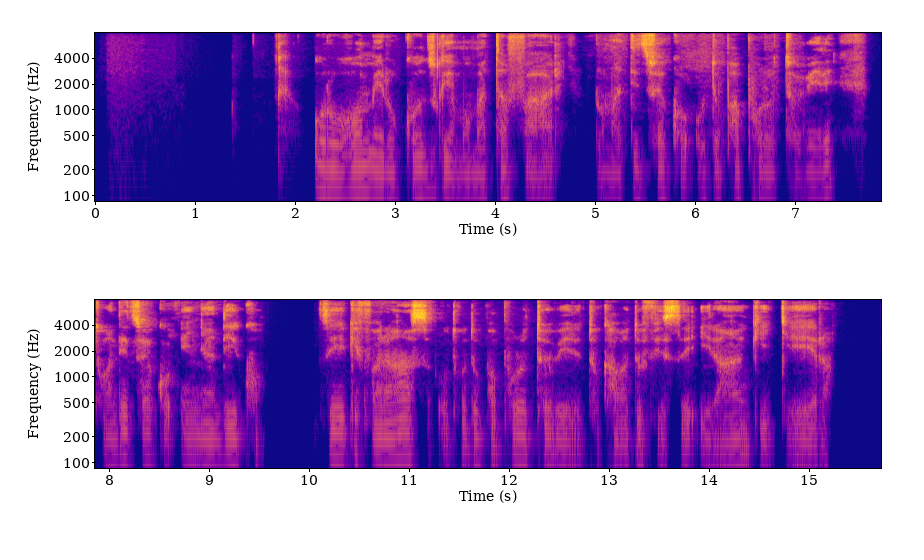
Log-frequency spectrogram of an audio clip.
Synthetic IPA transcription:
uɾuho̞me̞ɾukʰozɡwe̞mumatʰafa̰ːɾi | ɾumatit͡swe̞kʰo̞̰ʔudupʰapʰuɾotʰuβiɾetwaːndit͡swe̞kʰo̞̰ʔiɲandikʰo̞ | z̥ijiɡifaɾaːnsḁutwodupʰa̰pʰuɾotʰṵβiɾḛtʰu̥kʰaβadufise̞̰ʔiɾaːŋɡiɟ̥ḛːɾa

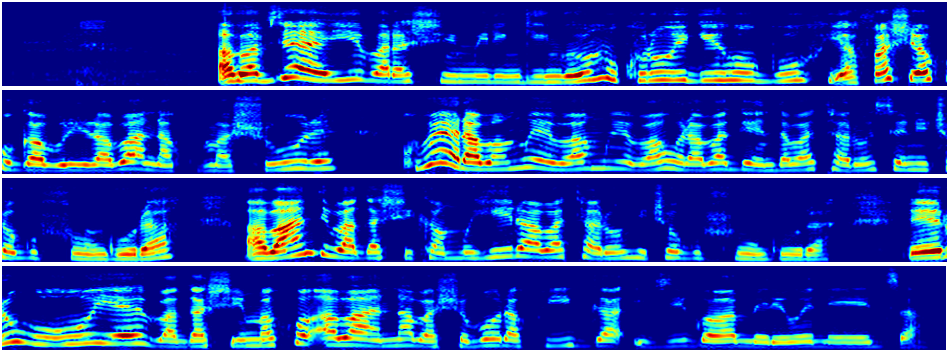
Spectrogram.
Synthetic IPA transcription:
aβavjaːjiβaɾaʃiːmiɾiŋɡiːŋɡo̞jumukuɾuwiɡihuɡujafaʃejokuɡaβuɾiɾaβaːnakumaʃuːɾe̞ | kuβe̞ːɾaβamŋe̞βamŋe̞βaho̞ɾaβaɡe̞ːndaβataɾoːnse̞nit͡ʃo̞ɡufuːŋɡuɾa̰ːβaːndiβaɡaʃikamuɦiɾaβataɾo̞ŋhit͡ʃo̞ɡufuːŋɡuɾaɾe̞ːɾuβuje̞βaɡaʃiːmako̞ʔaβaːnaβaʃo̞βo̞ɾakwiːɡaʔivjiːɡwaβame̞ɾe̞we̞ne̞ːza̰

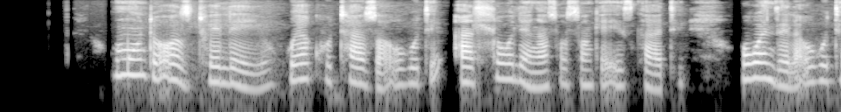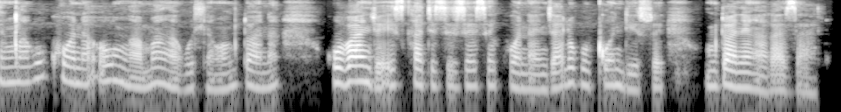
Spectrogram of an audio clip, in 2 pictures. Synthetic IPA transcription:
umuntʼuozitʰwɛlɛjɔɣujakʰutʰazwa̰uɣutʰiaɬɔlɛŋasɔsɔŋkʼɛ̰isi̥kʰatʰiuɣwɛnd͡zʱɛla̰ʔuɣutʰiŋ͡ǁaɣukʰɔna̰ʔoɣuŋa̰maŋa̰ɣuɬɛ̰ŋom̩tʼwanaɣuβand͡ʒʱwɛ̰isi̥kʰatʰisisɛsɛkʰɔnand͡ʒʱalɔɣuǃondʱiswɛ̰um̩tʼwanɛŋa̰ɣa̰za̰ːlɔ

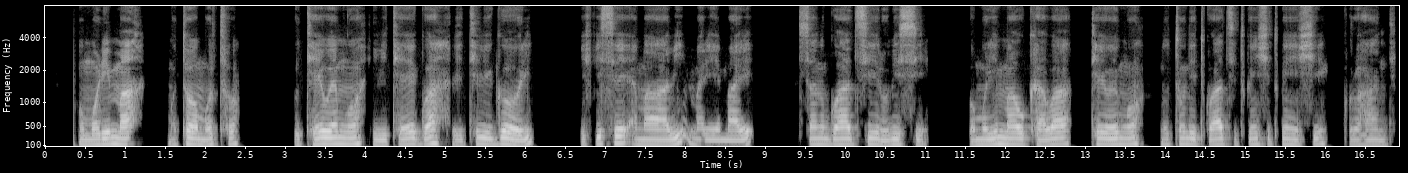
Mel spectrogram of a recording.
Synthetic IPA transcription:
umuɾima | mutʰomutʰo̞ | utʰe̞we̞mŋo̞iβitʰe̞ɡwaβitʰiβiɡo̞ːɾi | βifise̞amaaβimaɾeemaɾe̞ | asanuɡwaːt͡siɾuβisi | omuɾimaukʰaβautʰe̞ːwe̞mŋo̞ | nutʰuːnditwaːt͡sitwiːnʃitwiːnʃikʰuɾuɦaːndi̥

